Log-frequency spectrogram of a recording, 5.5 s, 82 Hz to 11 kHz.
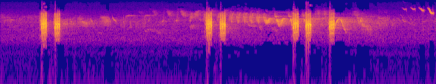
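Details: Fieldfare in Wittlich, 2018, giving harsh, rasping chack notes, mostly in quick pairs, with a soft squeaky chatter running between them and a few high thin notes at the end.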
